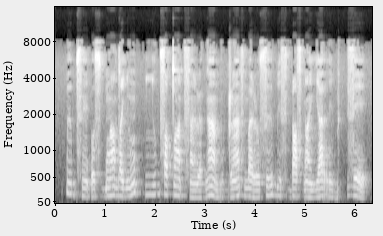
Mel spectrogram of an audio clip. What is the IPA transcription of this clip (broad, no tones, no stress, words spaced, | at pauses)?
k͡pɨbsẽʔos ɓõdˤuʎũ | ʎuɡsɨ tˤĩt͡sʰãɭɐ ɡãbuɡ ɭãsmaɭus ɨɓis ɓesˤɠã ʎarib | ze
